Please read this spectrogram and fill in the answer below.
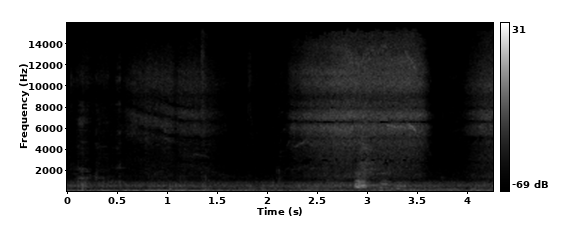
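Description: A goat's long, hissy breath or snort close to the microphone, starting about two seconds in, with a short knock near its end.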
